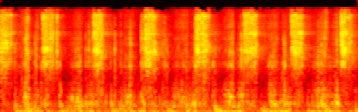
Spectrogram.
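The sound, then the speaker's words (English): Ratchet wrench working in a steady back-and-forth rhythm, each stroke a harsh rasping burst of fast clicks, repeating about twice a second at an even, fairly loud level. “Now, of course, this is a ratchet that we're hearing here.”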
